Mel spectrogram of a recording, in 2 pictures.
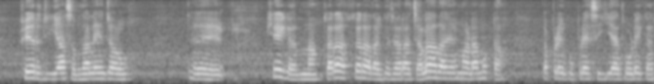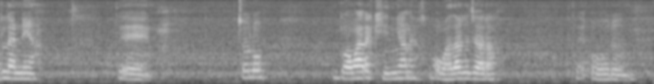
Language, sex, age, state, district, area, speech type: Dogri, female, 30-45, Jammu and Kashmir, Samba, rural, spontaneous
